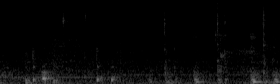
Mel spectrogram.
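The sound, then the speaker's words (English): Someone types on a computer keyboard while rolling dice on the computer, producing a quiet, irregular run of soft key clicks with short pauses between strokes, with no voices. “I'm rolling on a computer.”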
